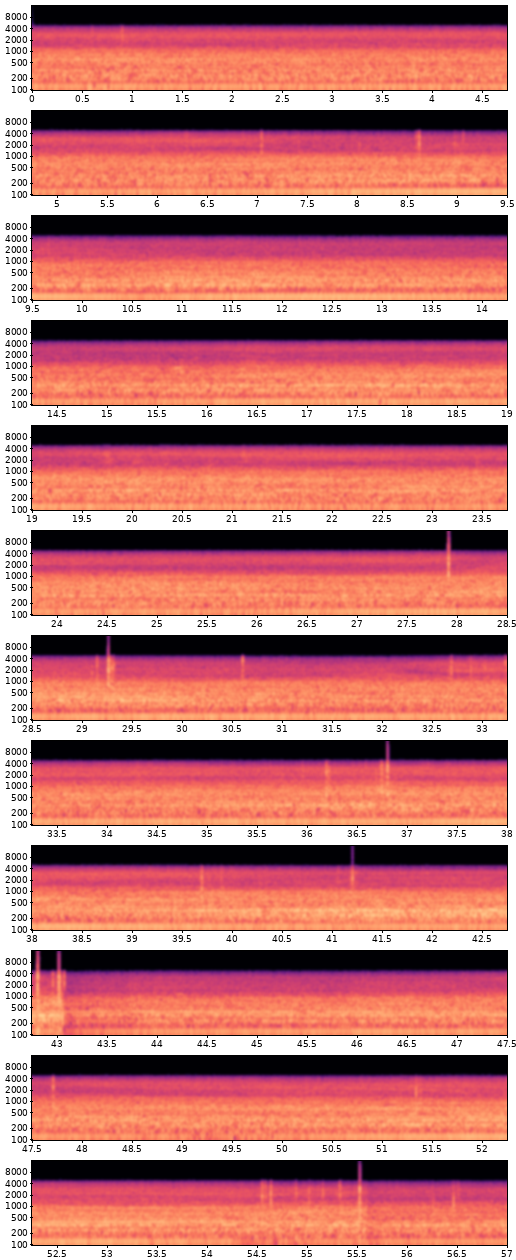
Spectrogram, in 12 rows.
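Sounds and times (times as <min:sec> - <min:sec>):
auxiliary power unit drone: 0:00.0 - 0:57.0.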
